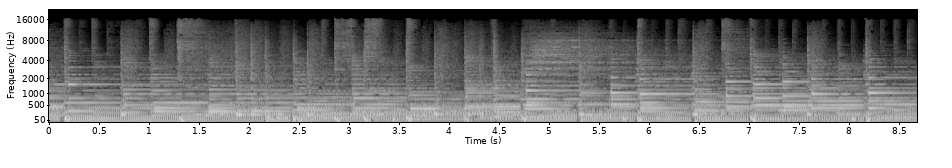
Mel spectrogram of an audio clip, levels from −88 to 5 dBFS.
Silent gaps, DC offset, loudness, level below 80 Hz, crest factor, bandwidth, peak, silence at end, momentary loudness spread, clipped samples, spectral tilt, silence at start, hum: none; under 0.1%; -19 LUFS; -26 dBFS; 16 dB; 17 kHz; -2 dBFS; 0 s; 3 LU; under 0.1%; -5.5 dB/octave; 0 s; none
